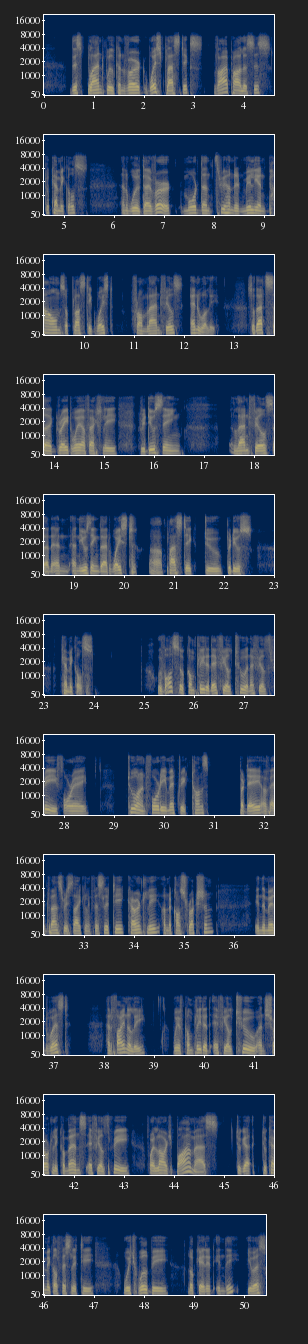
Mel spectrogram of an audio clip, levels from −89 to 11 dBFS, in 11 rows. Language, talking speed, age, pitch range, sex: English, 115 wpm, 50-69, 125-155 Hz, male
